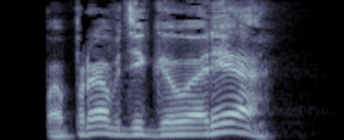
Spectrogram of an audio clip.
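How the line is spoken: Grumbled. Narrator (Russian): пробурчал я

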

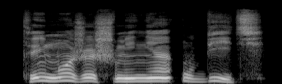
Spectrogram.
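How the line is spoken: Hissing like a snake. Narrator (Russian): змеей зашипела колдунья

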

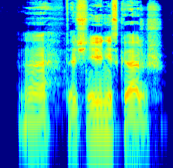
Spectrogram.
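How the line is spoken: Sigh. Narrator (Russian): вздохнул я

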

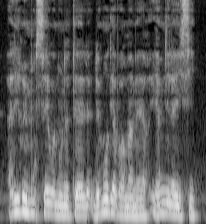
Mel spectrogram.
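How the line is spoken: Plain. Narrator (French): répondit-elle

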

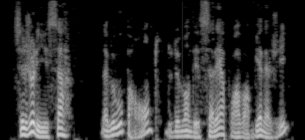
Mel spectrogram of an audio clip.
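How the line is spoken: Cheerful, kind addition. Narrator (French): elle ajouta gaiement, par manière gentille

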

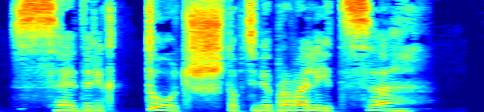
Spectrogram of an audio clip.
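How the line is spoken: Through gritted teeth. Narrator (Russian): процедил Дарри

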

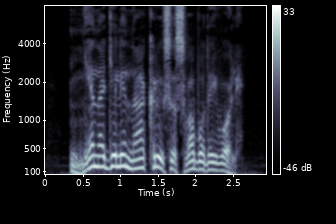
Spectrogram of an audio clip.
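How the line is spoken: Sad, conciliatory sigh. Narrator (Russian): с примирительной печалью вздохнул Николай

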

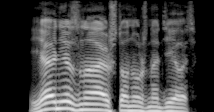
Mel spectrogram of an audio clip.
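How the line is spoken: Dejected. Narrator (Russian): уныло произнес Дэвид

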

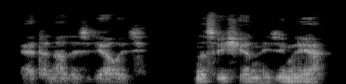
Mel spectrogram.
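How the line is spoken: Old man's whisper. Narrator (Russian): шептал старик

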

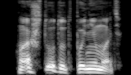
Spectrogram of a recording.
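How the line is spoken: Snorting scoff. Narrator (Russian): хмыкнул

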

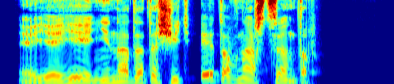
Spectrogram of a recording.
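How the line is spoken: Loud angry bark. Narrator (Russian): Брахма рявкнул неожиданно сильно и зло

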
